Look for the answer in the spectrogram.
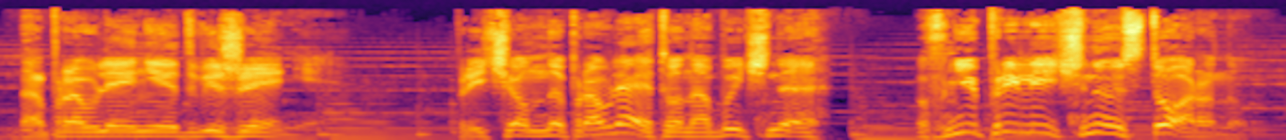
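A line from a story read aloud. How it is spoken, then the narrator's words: Chuckling general. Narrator (Russian): хохотнул генерал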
